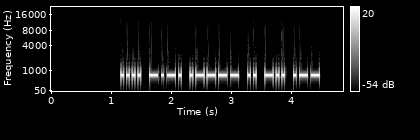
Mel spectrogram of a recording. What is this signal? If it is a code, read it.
Morse code, heard as a keyed tone, about 25 wpm, 700 Hz. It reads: HC1IDW
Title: DXCC-100 Call Signs - 6 Characters - Repeated 3x - 25wpm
